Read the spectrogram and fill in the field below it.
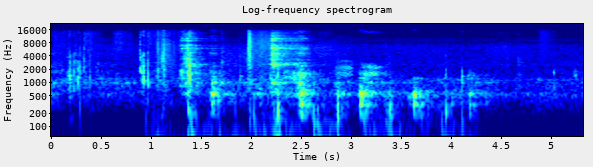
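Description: An axe chops at a tree trunk with quick, hollow knocks.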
